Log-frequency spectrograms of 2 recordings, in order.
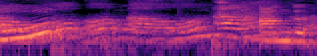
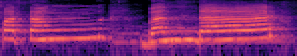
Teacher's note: ये अंग जो है नाक से इसमें आवाज आती है, इसलिए इसको हम बोलते हैं अनुस्वार।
